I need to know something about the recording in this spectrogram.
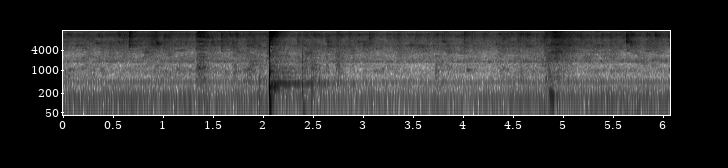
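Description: A single sharp click with a brief ring about two seconds in, a fainter tick near the end, over a steady low hum.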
